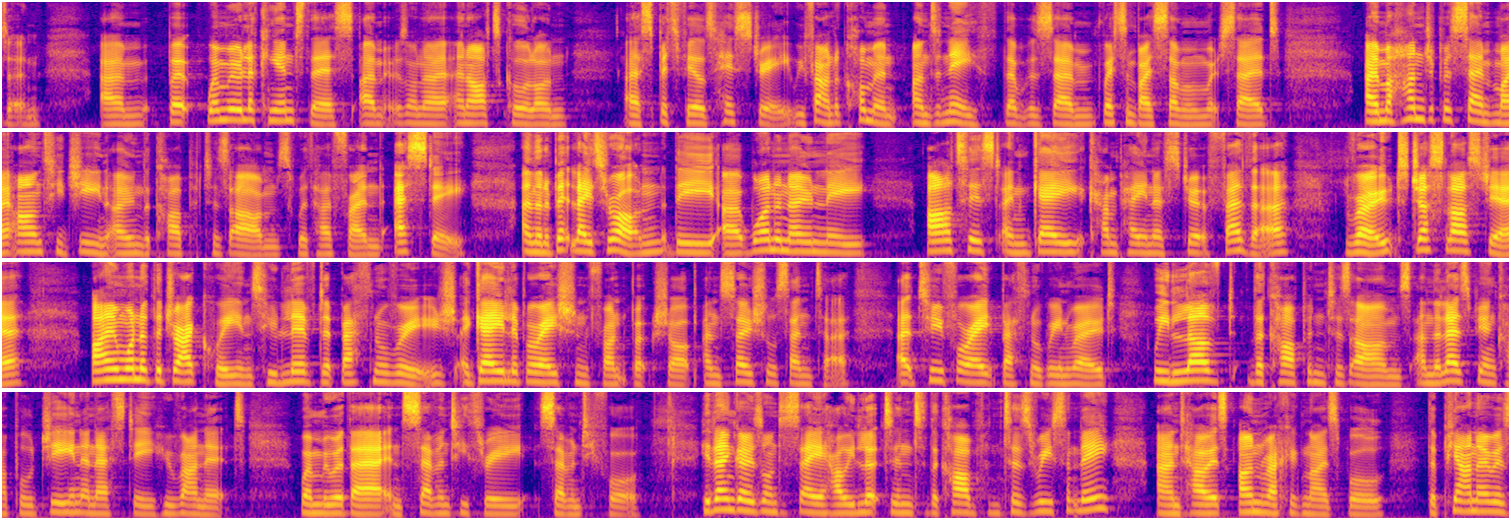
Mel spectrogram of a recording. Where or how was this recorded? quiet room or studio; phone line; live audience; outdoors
live audience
